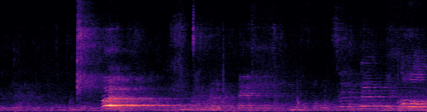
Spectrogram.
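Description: Badminton play on an indoor court: a racket strikes the shuttlecock with a single sharp crack about a second in, followed half a second later by a loud held tone of about a second, the loudest moment, with voices near the end.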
